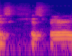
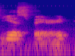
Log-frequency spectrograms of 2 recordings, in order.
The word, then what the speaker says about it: Jesperi: I say Kasperi, it's Jesperi. Freaking names are so freaking hard to pronounce.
